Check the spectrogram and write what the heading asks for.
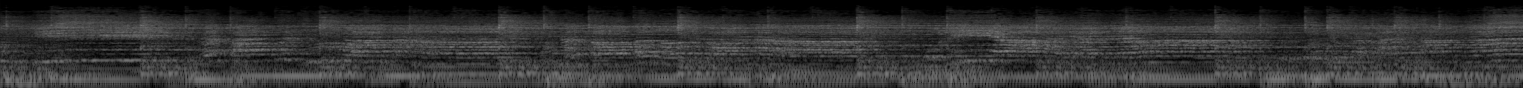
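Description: Mixed choir of men's and women's voices singing together, over sustained low notes from an electronic keyboard accompaniment.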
